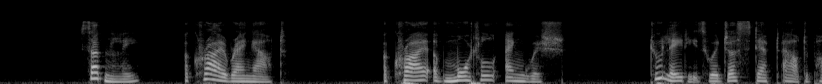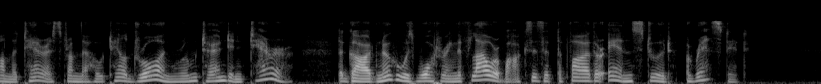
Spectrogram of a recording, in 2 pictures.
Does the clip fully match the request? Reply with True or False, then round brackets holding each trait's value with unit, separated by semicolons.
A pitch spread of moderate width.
True (4.9 semitones)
